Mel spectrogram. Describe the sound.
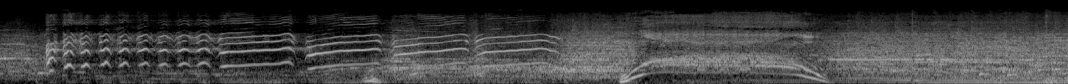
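A woman imitates a seagull with a rapid run of sharp, rising-falling squawks, then a long, swooping cry, followed by loud cheering and crowd noise.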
